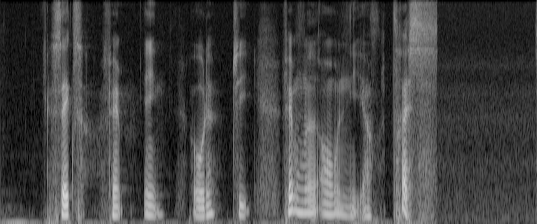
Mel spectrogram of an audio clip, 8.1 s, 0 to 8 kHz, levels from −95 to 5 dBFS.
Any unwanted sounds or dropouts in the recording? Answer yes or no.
no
